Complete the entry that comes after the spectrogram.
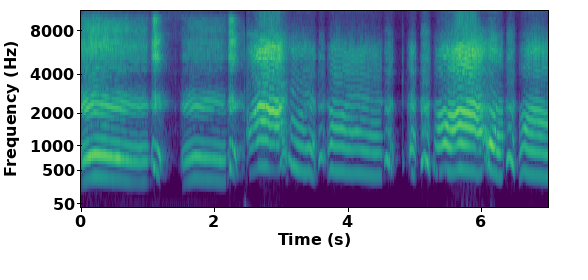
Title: Baby Crying And Screaming Sound Effect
